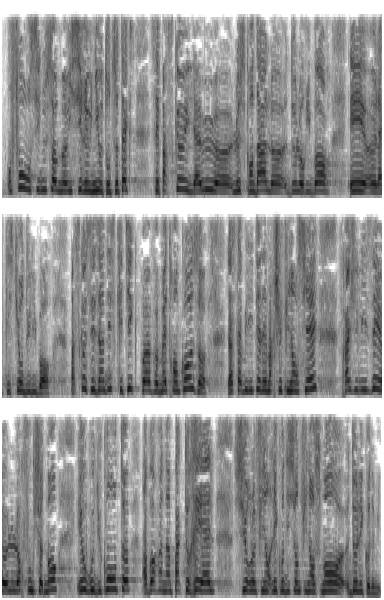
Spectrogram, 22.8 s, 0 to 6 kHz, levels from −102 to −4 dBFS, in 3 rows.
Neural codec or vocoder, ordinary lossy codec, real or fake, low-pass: none; MP3, 48 kbps; real; 5.4 kHz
